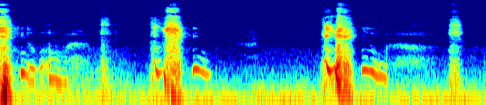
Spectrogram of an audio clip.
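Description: Three sharp sneeze bursts, each with a quick indrawn breath before it, in a quiet room.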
